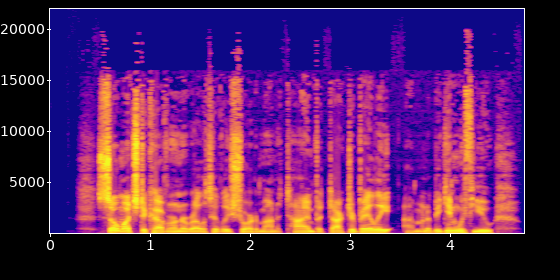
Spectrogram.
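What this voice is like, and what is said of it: Voice sounds different, like a cold. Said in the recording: “I had a bit of a cold when I spoke with them, so my voice sounds a little different”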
